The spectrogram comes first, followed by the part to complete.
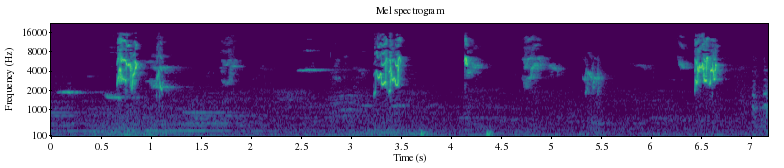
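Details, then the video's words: Captive rosy-faced lovebirds, orange-faced green and red-headed green forms, trading sharp, scratchy chirps and shorter squeaks at uneven intervals, with a soft low hum and a brief knock in the background. "Rosy Faced Lovebird Chirping Sounds"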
